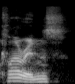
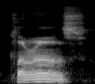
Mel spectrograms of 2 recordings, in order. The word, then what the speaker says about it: Clarins: rooms as well the toiletries are all not clarins clarins apparently i've been pronouncing it wrong i've been pronouncing it wrong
